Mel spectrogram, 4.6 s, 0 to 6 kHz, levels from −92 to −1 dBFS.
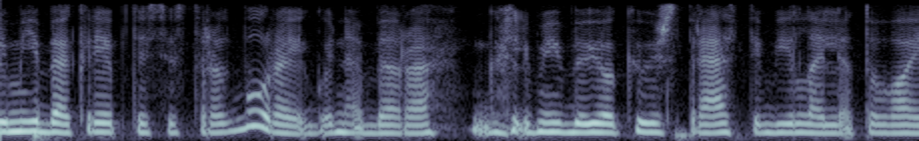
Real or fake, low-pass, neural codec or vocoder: real; 5.4 kHz; none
